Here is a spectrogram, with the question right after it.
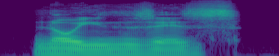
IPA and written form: ˈnɔɪzɪz (noises)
